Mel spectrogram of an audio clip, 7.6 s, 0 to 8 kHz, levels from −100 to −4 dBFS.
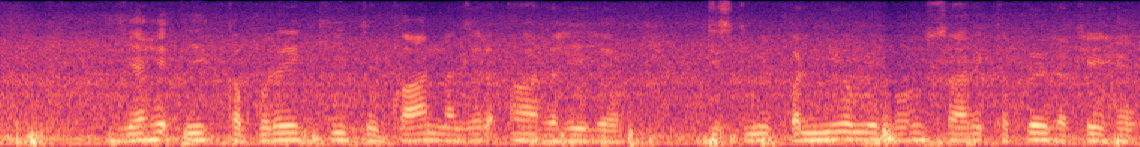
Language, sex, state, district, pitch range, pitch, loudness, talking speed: Hindi, male, Madhya Pradesh, Katni, 130-145 Hz, 135 Hz, -16 LUFS, 135 wpm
